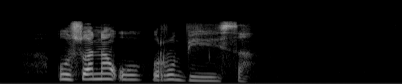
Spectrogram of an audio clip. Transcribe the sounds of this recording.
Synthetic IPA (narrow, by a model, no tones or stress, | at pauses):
uswanaʔurubiːsa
